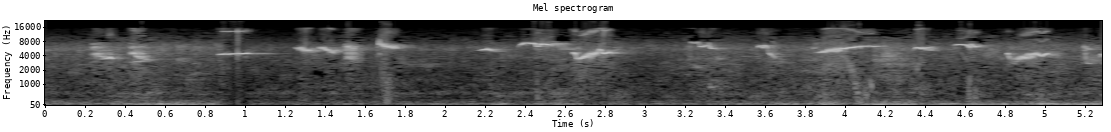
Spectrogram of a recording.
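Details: Pleci, the Oriental white-eye, performing riwik-style song: bright, high-pitched twittering with sharp chirps and short slurred whistles, delivered in quick irregular bursts separated by brief gaps.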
